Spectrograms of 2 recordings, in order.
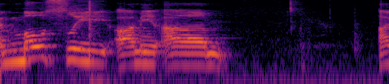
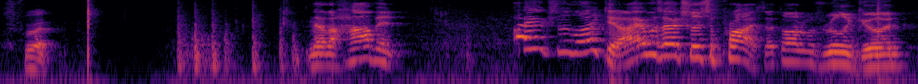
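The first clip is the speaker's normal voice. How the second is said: talking through a mouthful; mouth full; 5 semitones higher, faster than usual. Real, not acted. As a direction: speak round a bite of food. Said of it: "talk with my mouth full".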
